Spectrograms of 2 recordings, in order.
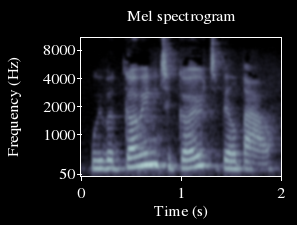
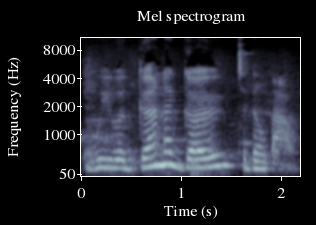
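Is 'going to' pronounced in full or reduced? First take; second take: full; reduced. First: 'Going to' is pronounced fully as two words. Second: 'Going to' is reduced to a weak 'gonna'.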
